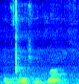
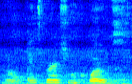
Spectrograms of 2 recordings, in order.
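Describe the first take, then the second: First: "Inspirational quotes." stated with a falling tune, a bit softer. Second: "inspirational quotes?" asked with a rising, unsure tune; questioning tone. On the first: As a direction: announce "Inspirational quotes." firmly as a topic. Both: Shown as a demonstration. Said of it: "No, just kidding".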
